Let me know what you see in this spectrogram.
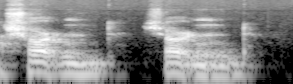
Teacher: I do think releasing that D is helpful, shortened, because otherwise it's hard to tell if I'm saying shorten with just an N or shortened, shortened. I have to make sure there's a little bit of D there so that we can hear that verb tense. So many times the pronunciation at the end of the word is critical for the grammar and for comprehension of knowing which word we're using.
